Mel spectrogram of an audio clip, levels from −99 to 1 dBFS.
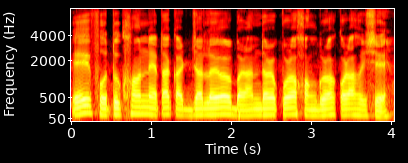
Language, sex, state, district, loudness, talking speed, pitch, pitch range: Assamese, male, Assam, Sonitpur, -14 LUFS, 150 wpm, 120 Hz, 115-130 Hz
